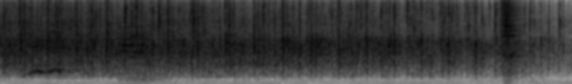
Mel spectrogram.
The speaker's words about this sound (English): I see y'all at Royal Palm just shouting and cheering because God's good to you.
